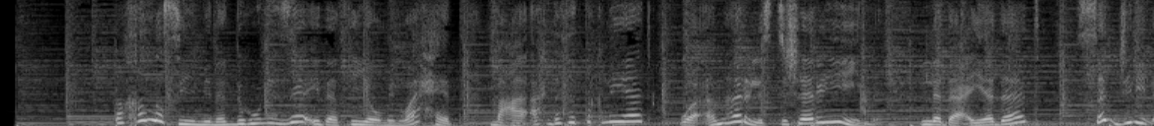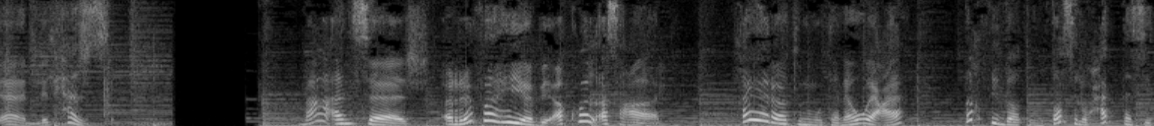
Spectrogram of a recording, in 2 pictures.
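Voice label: Arabic, female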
